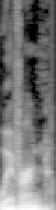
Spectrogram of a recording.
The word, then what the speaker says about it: wyvern: But then there is the wyvern, or I think sometimes it's pronounced wyvern. I always pronounced it wyvern, so that's what I'll be calling it.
